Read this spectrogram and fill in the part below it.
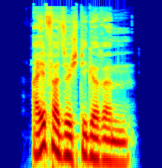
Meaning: strong dative masculine/neuter singular comparative degree of eifersüchtig
- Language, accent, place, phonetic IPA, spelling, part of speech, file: German, Germany, Berlin, [ˈaɪ̯fɐˌzʏçtɪɡəʁəm], eifersüchtigerem, adjective, De-eifersüchtigerem.ogg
